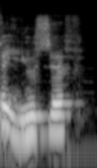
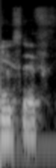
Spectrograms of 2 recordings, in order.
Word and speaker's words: Youssef: is I don't know how you pronounce his last name, Rami Youssef. – I think that's Youssef. – Yeah. Youssef, yeah.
